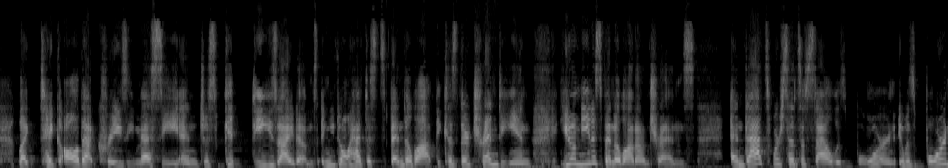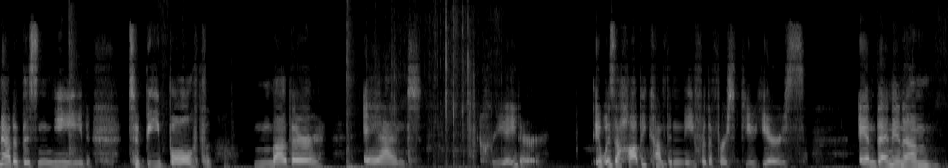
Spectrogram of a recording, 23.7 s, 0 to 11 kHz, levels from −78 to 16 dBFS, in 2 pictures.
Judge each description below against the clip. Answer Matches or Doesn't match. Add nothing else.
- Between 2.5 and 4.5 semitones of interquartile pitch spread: Doesn't match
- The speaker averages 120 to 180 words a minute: Matches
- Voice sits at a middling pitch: Doesn't match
